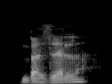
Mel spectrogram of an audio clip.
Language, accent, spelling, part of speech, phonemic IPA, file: French, France, baselle, noun, /ba.zɛl/, LL-Q150 (fra)-baselle.wav
- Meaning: vine spinach (of species Basella alba)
